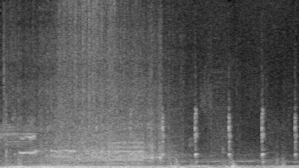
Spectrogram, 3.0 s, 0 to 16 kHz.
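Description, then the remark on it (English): A car brakes hard with a drawn-out tire squeal over a low engine rumble, followed by a few quick, sharp clicks as the vehicle comes to a stop. No one speaks. “Now, wings at 10 and 2, Talon on the brake.”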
